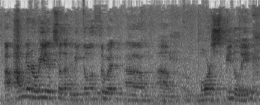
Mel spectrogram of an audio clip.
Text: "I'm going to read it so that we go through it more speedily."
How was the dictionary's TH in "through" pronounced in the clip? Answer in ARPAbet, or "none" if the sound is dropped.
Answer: TH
